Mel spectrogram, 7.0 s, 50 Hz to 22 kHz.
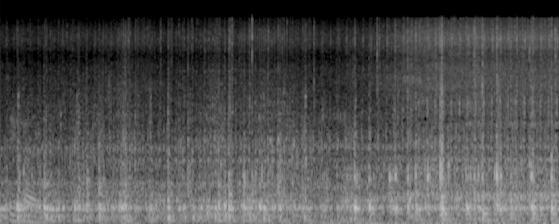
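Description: Small 0.27 kW electric motor of a fruit grinder runs steadily close by, a continuous mechanical hum with a rattling, buzzing texture and a few faint knocks, with no speech.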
